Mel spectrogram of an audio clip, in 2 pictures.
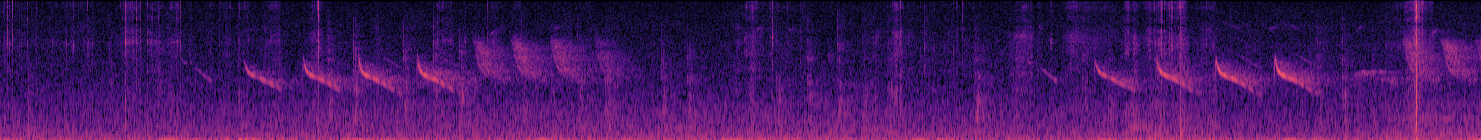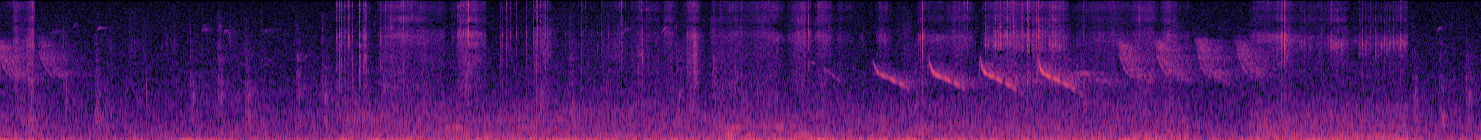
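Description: A songbird singing the same phrase three times, about every ten seconds: a run of four or five falling notes ending in a higher trill, over a faint outdoor background hiss.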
